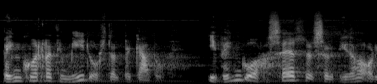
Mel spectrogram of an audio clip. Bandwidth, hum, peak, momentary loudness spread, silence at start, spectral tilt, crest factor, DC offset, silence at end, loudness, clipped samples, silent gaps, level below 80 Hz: 13 kHz; none; -12 dBFS; 8 LU; 0.05 s; -3 dB/octave; 20 dB; under 0.1%; 0 s; -31 LUFS; under 0.1%; none; -76 dBFS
